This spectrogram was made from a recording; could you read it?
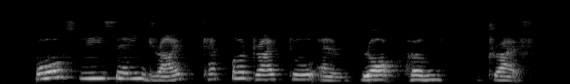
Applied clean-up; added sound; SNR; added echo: neural mask model DeepFilterNet 3.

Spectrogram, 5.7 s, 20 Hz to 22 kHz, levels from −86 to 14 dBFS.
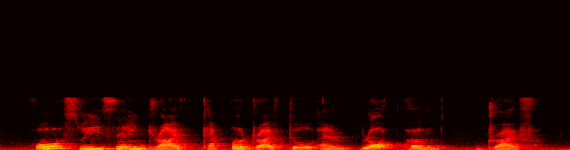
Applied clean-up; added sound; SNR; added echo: none; none; none; none.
